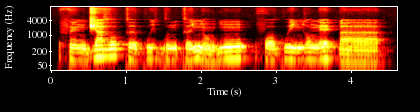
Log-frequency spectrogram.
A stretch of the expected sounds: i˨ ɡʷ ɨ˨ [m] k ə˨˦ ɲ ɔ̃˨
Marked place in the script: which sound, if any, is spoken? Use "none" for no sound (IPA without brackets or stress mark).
m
